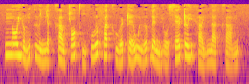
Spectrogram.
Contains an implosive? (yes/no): yes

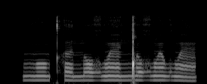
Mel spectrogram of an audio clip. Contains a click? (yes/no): yes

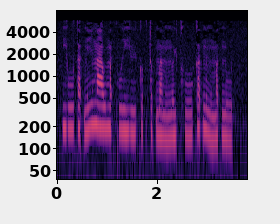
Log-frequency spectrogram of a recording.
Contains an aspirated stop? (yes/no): yes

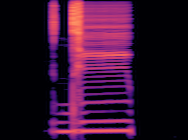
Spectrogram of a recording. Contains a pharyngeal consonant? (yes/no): no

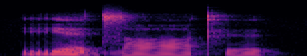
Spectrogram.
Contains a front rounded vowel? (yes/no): yes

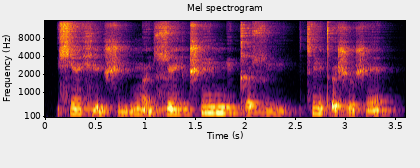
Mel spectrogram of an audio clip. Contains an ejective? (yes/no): yes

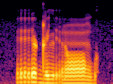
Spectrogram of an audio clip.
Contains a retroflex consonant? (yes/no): yes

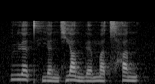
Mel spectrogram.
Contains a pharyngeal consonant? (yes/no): no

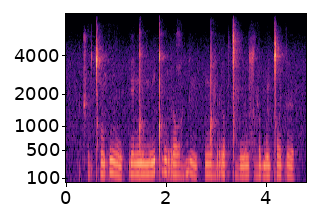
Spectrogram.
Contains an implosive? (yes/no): no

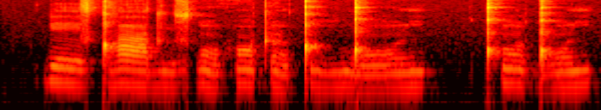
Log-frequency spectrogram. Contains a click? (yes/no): yes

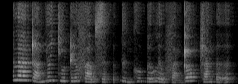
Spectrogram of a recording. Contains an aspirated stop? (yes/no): no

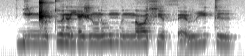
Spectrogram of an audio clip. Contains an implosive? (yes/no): no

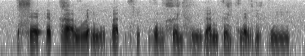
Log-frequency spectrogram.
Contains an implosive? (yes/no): yes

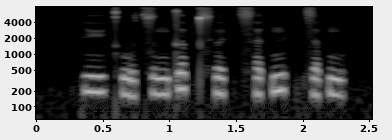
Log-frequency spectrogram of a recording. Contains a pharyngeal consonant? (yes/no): no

